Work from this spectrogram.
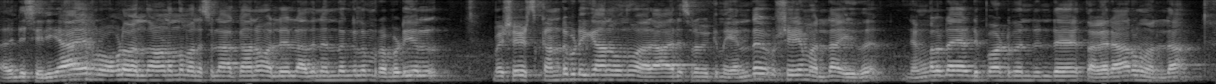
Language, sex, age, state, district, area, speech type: Malayalam, male, 60+, Kerala, Kottayam, rural, spontaneous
